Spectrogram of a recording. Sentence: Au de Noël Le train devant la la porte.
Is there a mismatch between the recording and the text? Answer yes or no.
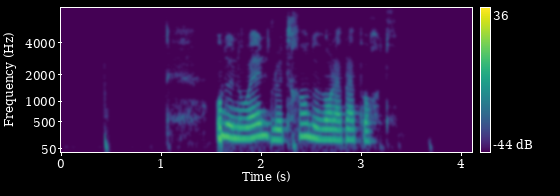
no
